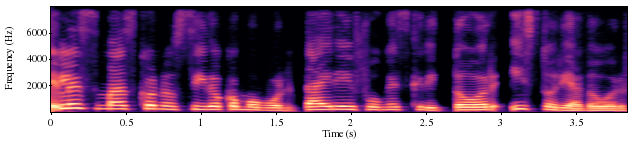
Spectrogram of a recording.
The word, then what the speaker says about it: Voltaire: Yo le digo tal cual se escribe, Voltaire.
